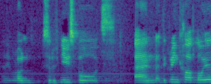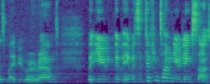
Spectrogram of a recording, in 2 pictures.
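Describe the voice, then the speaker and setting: Lively woman giving a conference talk. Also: medium pitch, low-quality recording. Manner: lively and self-deprecating, with asides and laughter. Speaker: scientist giving a public talk. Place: lecture room.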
